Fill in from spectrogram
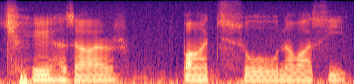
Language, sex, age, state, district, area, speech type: Urdu, male, 18-30, Uttar Pradesh, Ghaziabad, urban, spontaneous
